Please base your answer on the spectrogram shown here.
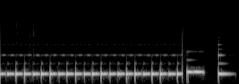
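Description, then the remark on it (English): A barcode scanner app, held about four to six inches from a bottle, emits a fast, steady train of short, loud electronic beeps as it starts to detect a barcode, then shifts to a couple of brief different tones near the end. “Those beeps let me know that it's starting to see something that looks like a barcode, so maybe I need to turn it a little bit more.”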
